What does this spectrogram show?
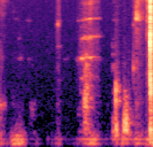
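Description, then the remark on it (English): Someone takes a quick sip of Diet Coke: a few soft, wet mouth clicks and slurps, then a brief gulp and a sharp fizzy hiss at the end. “Excuse me while I have a sip of”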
